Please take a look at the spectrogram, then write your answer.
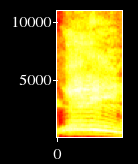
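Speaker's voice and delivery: high, loud gasp of wonder; amazed gasp. Retold or imitated. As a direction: gasp like a thrilled moviegoer. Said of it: "to go".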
